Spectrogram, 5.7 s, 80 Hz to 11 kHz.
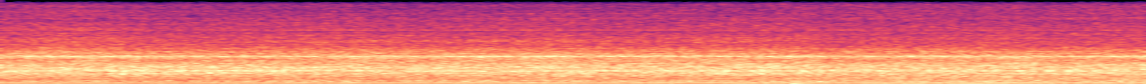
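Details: Electrolux Masterlux 3-in-1 vacuum with a new motor fitted, switch possibly faulty: steady high motor roar, with a low hum that drops out and returns near the end; pump running intermittently, cause unconfirmed.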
